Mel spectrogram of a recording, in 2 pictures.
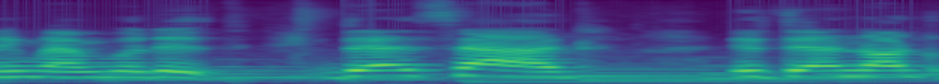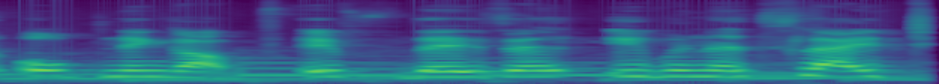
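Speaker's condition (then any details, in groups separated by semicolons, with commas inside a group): Cerebral palsy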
